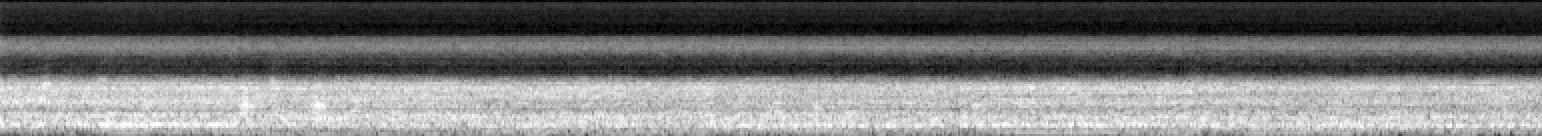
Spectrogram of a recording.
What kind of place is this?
subway train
